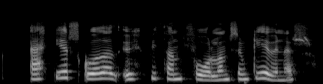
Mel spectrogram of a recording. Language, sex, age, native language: Icelandic, female, 20-29, Icelandic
